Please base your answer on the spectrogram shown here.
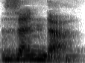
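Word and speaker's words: Zendah: okay so master and it he said Master Zenda that's am I saying it right Zen yeah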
